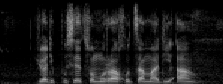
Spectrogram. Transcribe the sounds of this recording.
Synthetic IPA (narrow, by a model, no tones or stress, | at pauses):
d͡ʒwadipʼuset͡sɔmʊraχʊt͡samadiʔa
